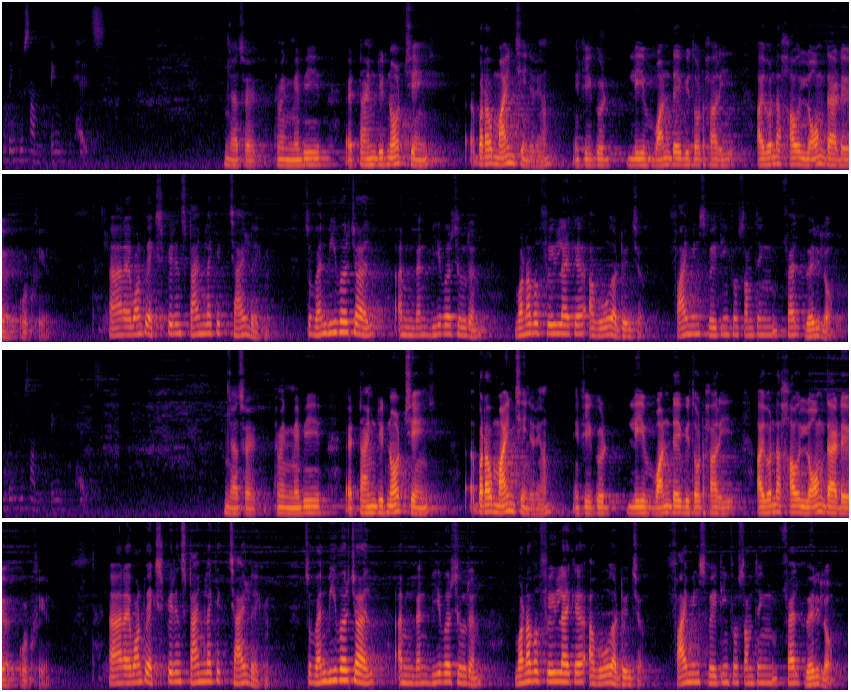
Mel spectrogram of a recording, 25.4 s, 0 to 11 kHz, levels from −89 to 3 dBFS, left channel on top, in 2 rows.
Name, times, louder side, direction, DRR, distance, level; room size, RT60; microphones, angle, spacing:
voice 1, 0.0-1.5 7.1-7.4 8.6-8.9 14.1-14.4 17.3-17.5, left 2 dB, 80° left, 1.5 m, -57 dB
voice 2, 3.3-6.5 7.0-8.3 8.6-11.0 11.3-13.4 14.3-16.6 17.3-18.3 18.6-19.9 20.4-22.3 22.8-25.2, right 3 dB, 40° right, 0.6 m, -28 dB
22.5 x 13.0 x 9.9 m
head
